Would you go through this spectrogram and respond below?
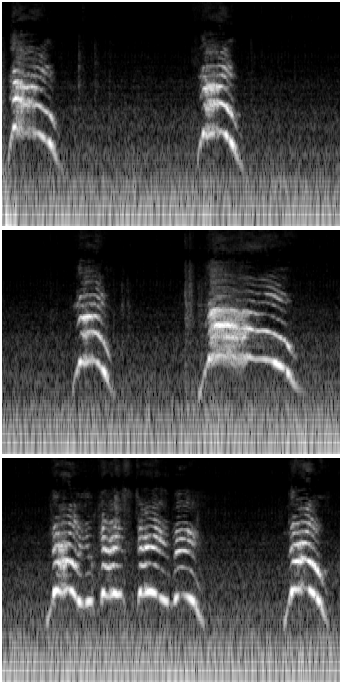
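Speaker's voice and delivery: high panicked screams of no; screaming at a spider. Real, not acted. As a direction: shriek no in real fear. Screaming as bug survives.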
